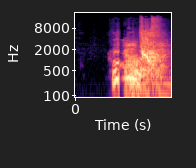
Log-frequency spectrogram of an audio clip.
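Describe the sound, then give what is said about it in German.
A single loud sneeze, a short sharp intake followed by a burst of breathy noise that fades out over about half a second. “oh, Gesundheit!”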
